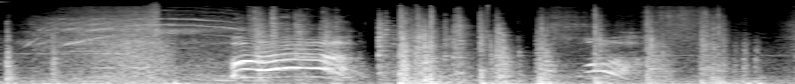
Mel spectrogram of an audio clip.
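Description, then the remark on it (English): A heavy thud and knock, then a wavering creak and a solid thump as a hidden secret door swings open, with scattered vocal sounds and rustling around it. “Guess you figured out how to open the secret door.”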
